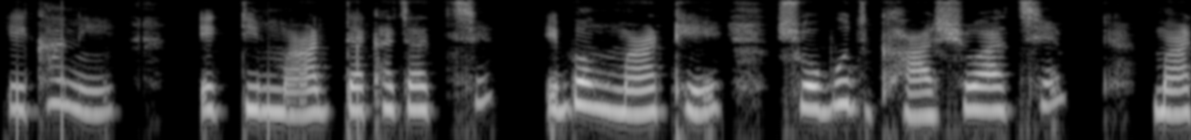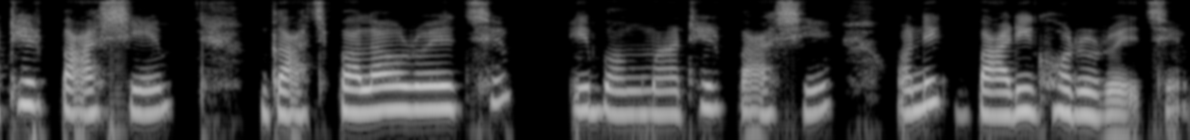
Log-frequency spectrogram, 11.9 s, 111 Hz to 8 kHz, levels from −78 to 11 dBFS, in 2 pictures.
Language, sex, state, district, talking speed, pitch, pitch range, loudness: Bengali, female, West Bengal, North 24 Parganas, 115 wpm, 275 Hz, 255-295 Hz, -19 LUFS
